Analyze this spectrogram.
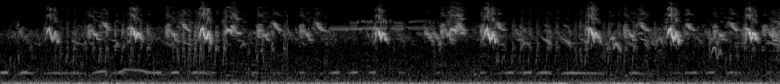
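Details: Nestling grey herons on breeding day two: a steady run of high, scratchy chirps, about one or two per second, with a quiet humming tone beneath.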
